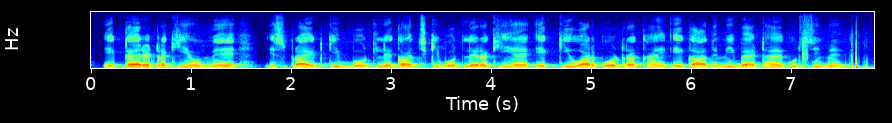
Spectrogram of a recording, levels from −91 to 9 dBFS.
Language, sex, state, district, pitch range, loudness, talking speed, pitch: Hindi, male, Chhattisgarh, Balrampur, 140-150 Hz, -20 LUFS, 190 wpm, 145 Hz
